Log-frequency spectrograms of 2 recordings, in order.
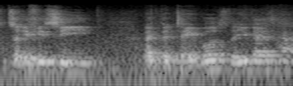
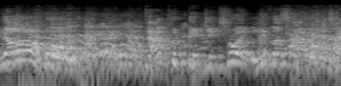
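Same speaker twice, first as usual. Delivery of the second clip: mock outrage; 11 semitones higher, 4 dB louder than usual. Retelling own outraged reply.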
